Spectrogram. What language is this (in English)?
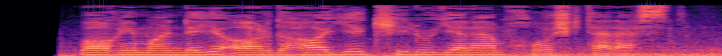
Persian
